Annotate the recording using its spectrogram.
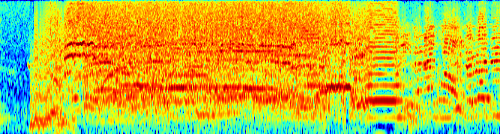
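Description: A crowd cheers and sings.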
